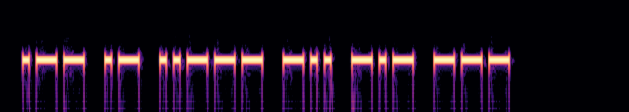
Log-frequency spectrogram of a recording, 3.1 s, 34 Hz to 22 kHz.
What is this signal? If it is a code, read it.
Morse code, heard as a keyed tone, about 34 wpm, 690 Hz. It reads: WA2DKO
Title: USA Callsign DE Callsign - 6 Characters - 35wpm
